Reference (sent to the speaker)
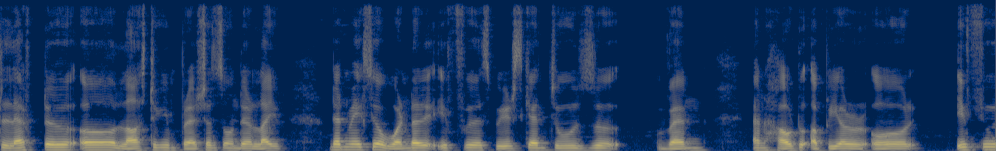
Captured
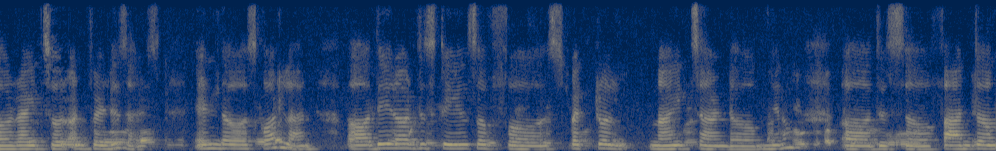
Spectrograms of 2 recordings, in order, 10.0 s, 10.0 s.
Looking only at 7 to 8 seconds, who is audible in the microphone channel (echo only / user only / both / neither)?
both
